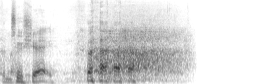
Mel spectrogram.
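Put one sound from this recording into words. Men laugh heartily.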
